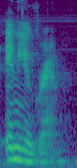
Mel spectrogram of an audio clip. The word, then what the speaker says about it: Enneagram: And Melanie, um, you have a, a great awareness, and that is, I want to make sure I pronounce it correctly, the Enneagram. Perfect. Okay.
